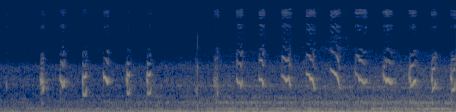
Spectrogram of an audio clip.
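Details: Male Papillon puppy, one of a litter of four, raised with its mother: a fast run of short, high squeaks, each sliding downward in pitch, about three or four a second, soft over a steady low hum.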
